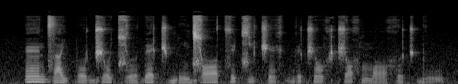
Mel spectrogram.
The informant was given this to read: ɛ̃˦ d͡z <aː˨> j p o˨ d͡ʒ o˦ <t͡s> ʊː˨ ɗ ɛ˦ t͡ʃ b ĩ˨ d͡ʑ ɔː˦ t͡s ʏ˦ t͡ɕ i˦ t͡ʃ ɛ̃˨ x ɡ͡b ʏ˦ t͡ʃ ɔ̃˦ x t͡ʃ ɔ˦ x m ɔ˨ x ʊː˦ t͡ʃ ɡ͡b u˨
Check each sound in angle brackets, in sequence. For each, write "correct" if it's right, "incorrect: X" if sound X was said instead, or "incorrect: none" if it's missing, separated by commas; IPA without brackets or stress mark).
incorrect: a˨, incorrect: t͡ɕ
